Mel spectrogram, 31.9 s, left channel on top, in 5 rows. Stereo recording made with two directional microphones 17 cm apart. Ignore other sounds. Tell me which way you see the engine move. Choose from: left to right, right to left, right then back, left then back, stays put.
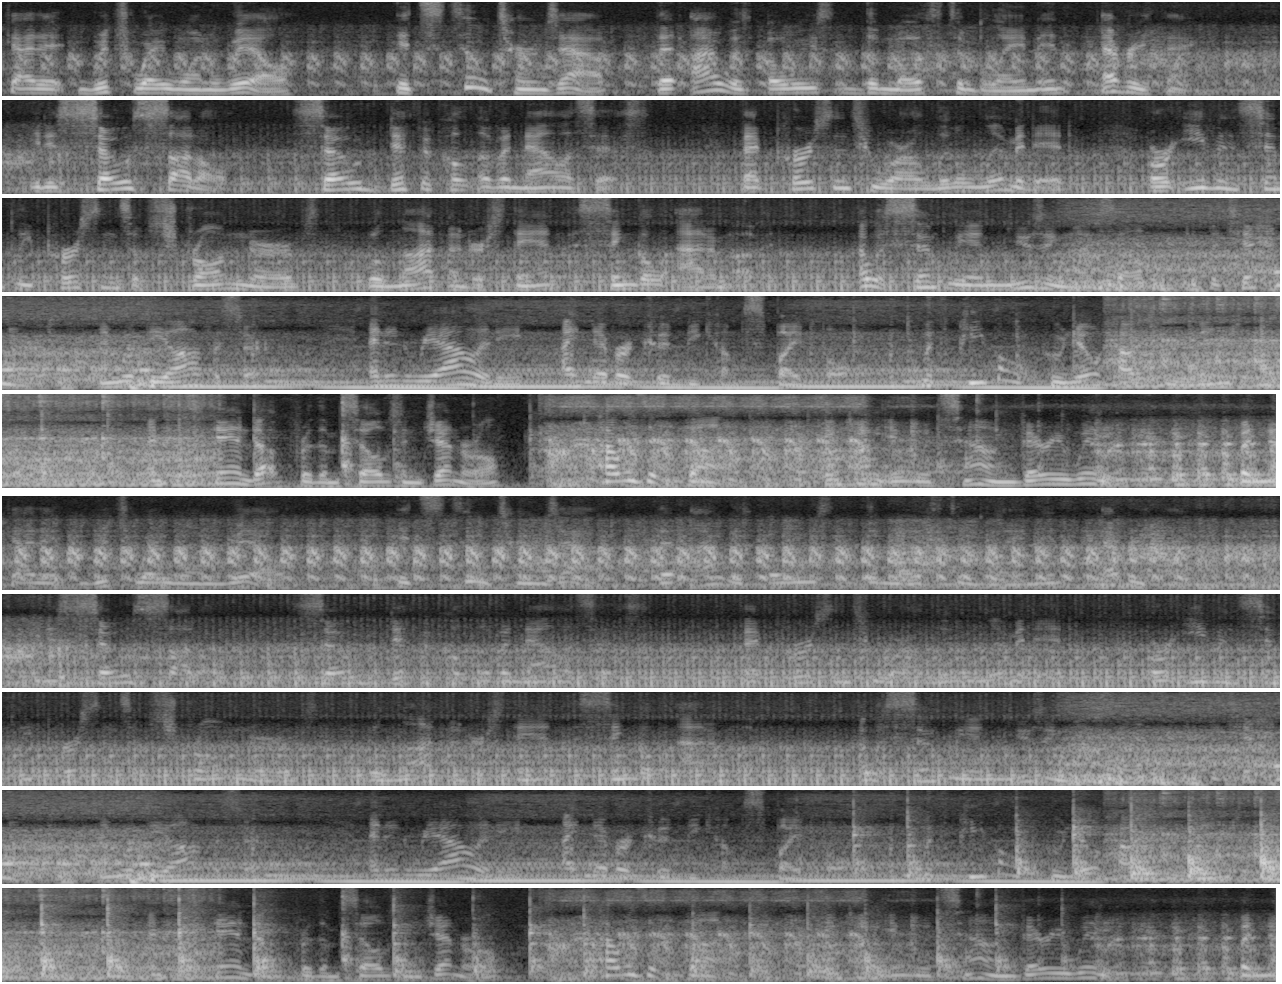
right to left.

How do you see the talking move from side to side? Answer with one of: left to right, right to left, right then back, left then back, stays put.
stays put.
